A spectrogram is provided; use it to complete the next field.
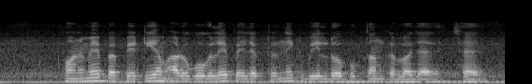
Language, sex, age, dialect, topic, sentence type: Maithili, male, 25-30, Angika, banking, statement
